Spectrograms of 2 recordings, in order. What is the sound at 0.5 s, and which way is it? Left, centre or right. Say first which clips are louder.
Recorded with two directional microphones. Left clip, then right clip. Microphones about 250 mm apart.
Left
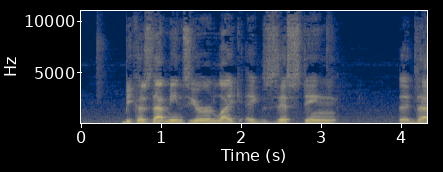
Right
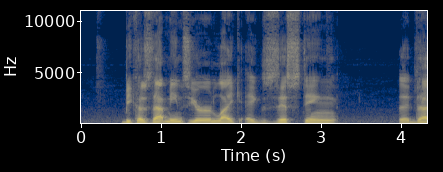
Speech: right 4 dB; right.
